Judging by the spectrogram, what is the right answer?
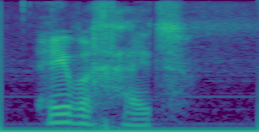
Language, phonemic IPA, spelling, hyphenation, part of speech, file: Dutch, /ˈeːu̯.əxˌɦɛi̯t/, eeuwigheid, eeu‧wig‧heid, noun, Nl-eeuwigheid.ogg
- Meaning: eternity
